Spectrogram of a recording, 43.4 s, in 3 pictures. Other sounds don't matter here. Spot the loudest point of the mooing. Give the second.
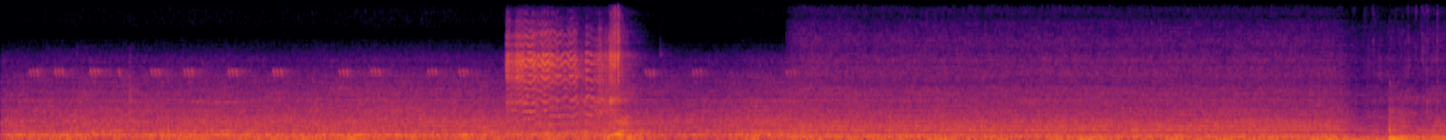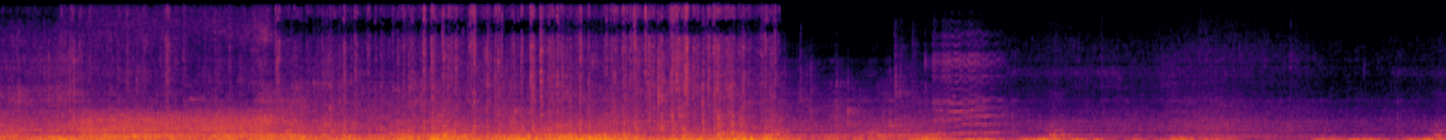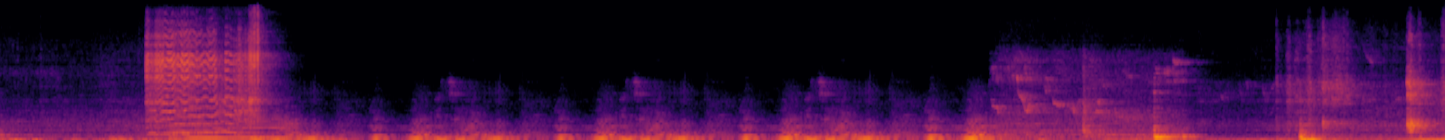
31 s.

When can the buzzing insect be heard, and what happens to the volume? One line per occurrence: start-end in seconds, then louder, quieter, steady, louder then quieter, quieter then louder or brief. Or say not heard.
0.0-43.3 quieter then louder.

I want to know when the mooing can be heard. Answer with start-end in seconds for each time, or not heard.
30.6-32.5.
